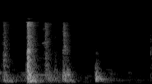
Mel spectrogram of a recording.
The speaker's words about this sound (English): I don't know if you just heard the door open there.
